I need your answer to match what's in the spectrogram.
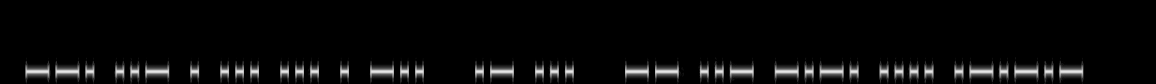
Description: Morse code, heard as a keyed tone, about 16 wpm, 600 Hz. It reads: GUESSED AS MUCH.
